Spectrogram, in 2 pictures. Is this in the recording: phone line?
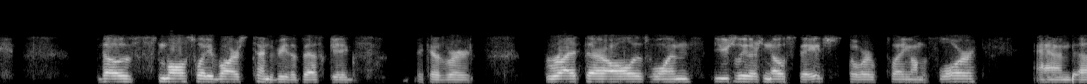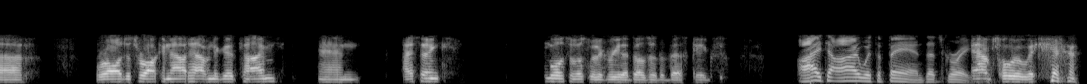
yes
